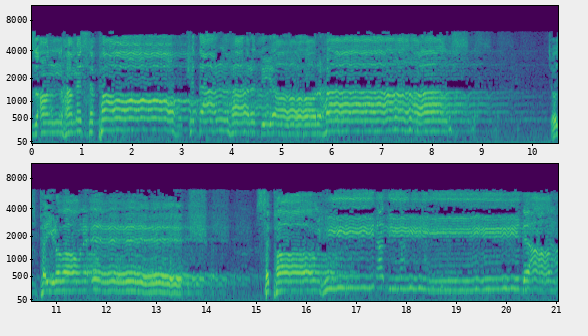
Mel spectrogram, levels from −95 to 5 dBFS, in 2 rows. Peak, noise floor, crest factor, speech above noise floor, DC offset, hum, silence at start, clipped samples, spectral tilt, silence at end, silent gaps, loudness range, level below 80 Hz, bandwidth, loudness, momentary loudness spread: -4 dBFS; -46 dBFS; 16 dB; 28 dB; 0.3%; none; 0 s; under 0.1%; -3.5 dB/octave; 0 s; none; 4 LU; -54 dBFS; 6.6 kHz; -19 LUFS; 8 LU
